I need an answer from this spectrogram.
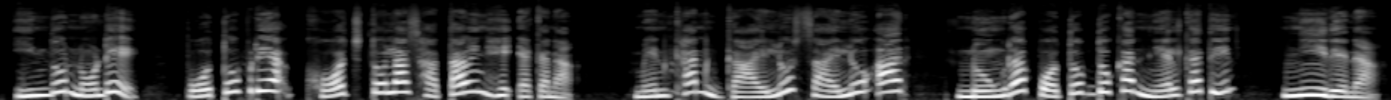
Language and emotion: Santali, disgusted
